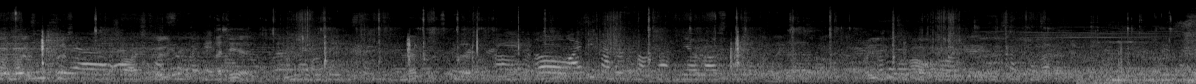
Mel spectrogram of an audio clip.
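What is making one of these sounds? Poker chips click against each other.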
